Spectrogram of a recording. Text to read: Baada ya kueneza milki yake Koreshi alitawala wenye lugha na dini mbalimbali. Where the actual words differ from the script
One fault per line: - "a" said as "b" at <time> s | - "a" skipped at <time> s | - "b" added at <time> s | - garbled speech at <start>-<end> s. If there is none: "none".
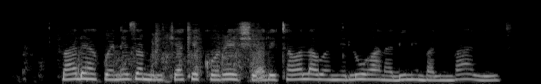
none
